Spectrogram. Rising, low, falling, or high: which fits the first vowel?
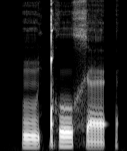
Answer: low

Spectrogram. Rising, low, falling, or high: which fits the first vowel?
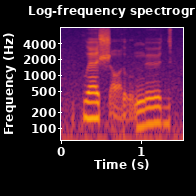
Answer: high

